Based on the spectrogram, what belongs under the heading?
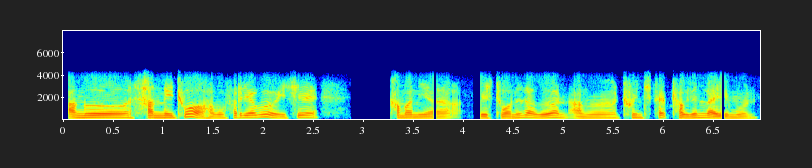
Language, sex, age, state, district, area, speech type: Bodo, male, 30-45, Assam, Chirang, rural, conversation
